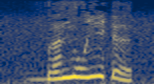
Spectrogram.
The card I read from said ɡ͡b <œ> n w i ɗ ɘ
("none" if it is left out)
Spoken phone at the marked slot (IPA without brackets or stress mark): ə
